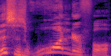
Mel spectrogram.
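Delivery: mock gasping, amazed and awed. Retelling how Simon gasps at a drawing: gasping in awe. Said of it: "Simon literally gasps and says".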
